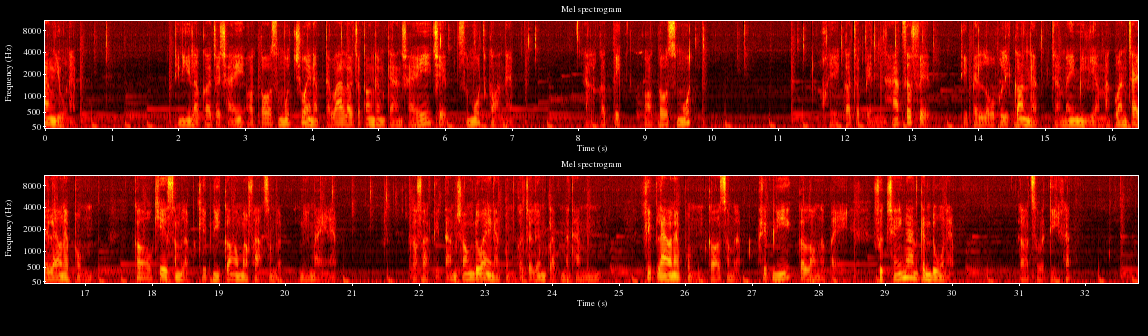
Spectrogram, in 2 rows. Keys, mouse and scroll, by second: 3.0 w, 6.4 right click, 6.4 w, 8.7 w, 9.7 click, 10.4 right click, 12.0 a.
